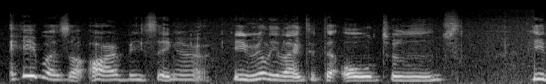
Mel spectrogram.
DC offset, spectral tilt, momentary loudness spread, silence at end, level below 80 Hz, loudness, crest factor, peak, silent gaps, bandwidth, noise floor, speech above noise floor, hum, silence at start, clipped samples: under 0.1%; -5 dB/octave; 12 LU; 0 s; -54 dBFS; -17 LUFS; 14 dB; -4 dBFS; none; 12 kHz; -40 dBFS; 23 dB; none; 0.1 s; under 0.1%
